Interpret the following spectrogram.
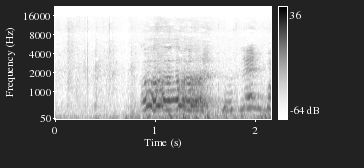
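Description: A child's voice: after a brief lull, a short voiced utterance about a second in.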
